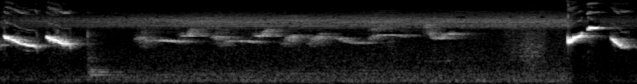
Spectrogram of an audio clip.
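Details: Orange-headed thrush singing to provoke rival males, loud slurred whistles opening and closing the phrase, a quieter chattering series of short varied notes in the middle, over a constant high-pitched hiss.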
